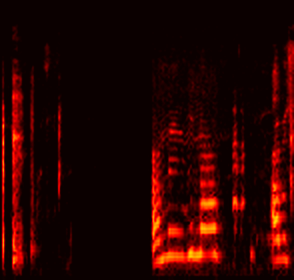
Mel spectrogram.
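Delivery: speaking through chewed food. In a conversation, speaking while eating. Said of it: "Are you eating right now?".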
